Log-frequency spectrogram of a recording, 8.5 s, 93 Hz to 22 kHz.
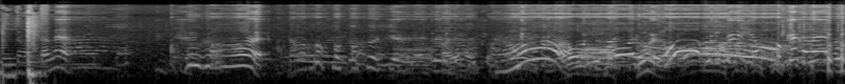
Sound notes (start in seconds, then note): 1.4 tourists cheering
